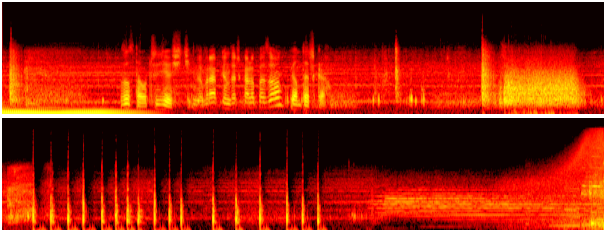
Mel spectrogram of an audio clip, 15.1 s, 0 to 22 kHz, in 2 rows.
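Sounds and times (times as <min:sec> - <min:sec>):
sharp irregular pops: 0:07.8 - 0:11.6.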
